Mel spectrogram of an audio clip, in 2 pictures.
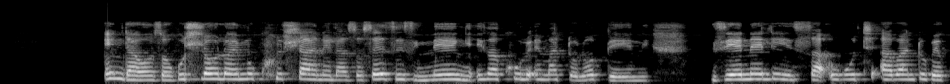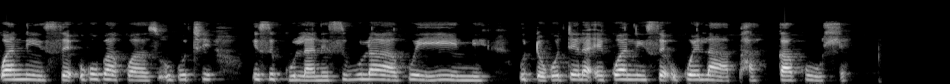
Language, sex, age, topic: North Ndebele, female, 25-35, health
